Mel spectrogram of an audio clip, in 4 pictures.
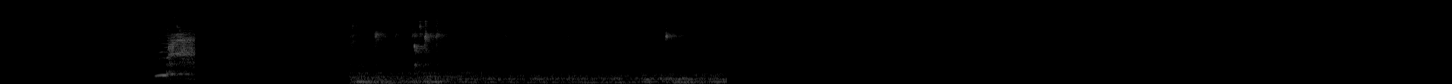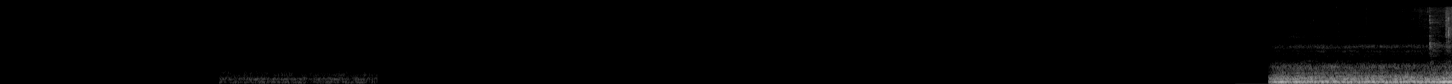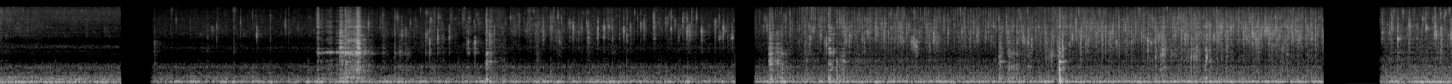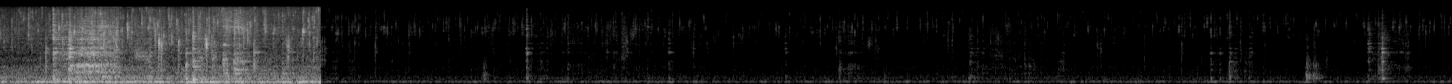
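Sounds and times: deep-frying sizzling and bubbling: 27.2 - 58.0.

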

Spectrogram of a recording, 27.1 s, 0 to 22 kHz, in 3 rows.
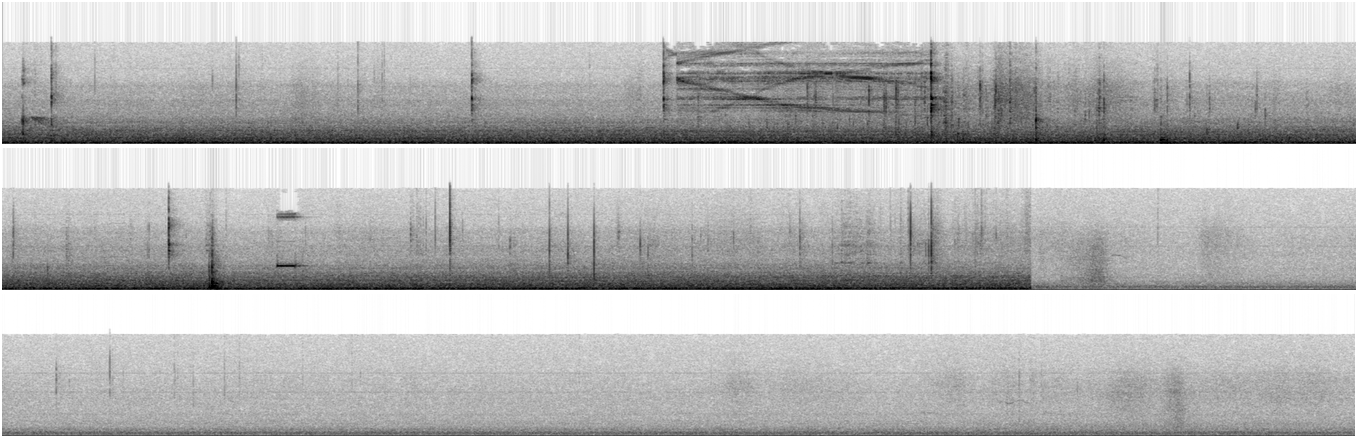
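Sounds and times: batter sizzling in a saucepan: 4.4 - 10.1.

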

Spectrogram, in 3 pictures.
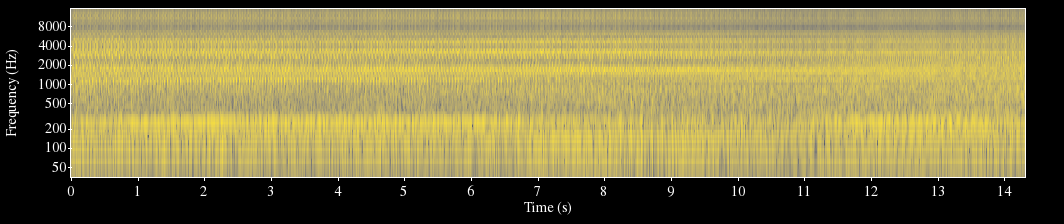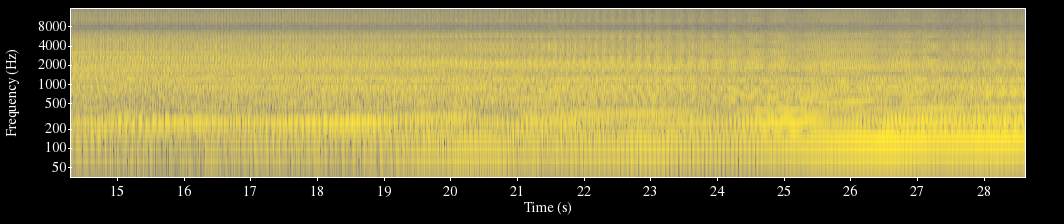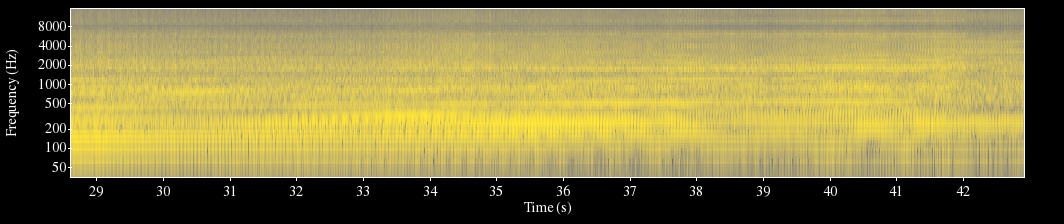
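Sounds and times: electric motor hum and whine: 0.0 - 42.9.

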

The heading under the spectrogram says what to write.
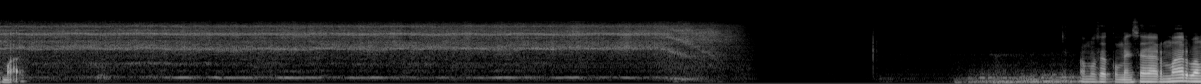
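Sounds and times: electric belt sander on wood: 0.0 - 7.6.

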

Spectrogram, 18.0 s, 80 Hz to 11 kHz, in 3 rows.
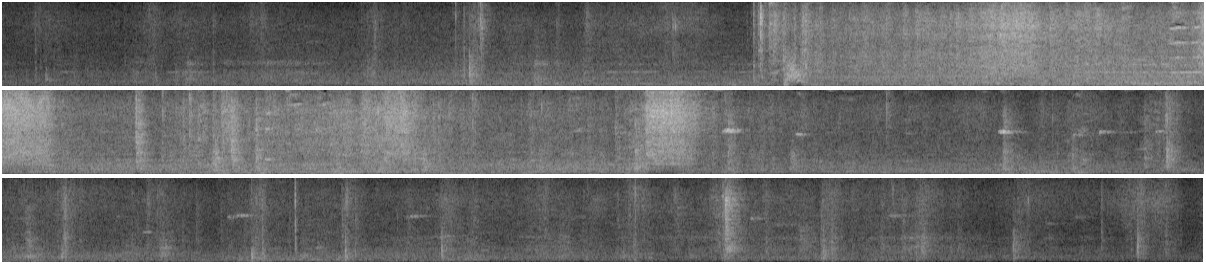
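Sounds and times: train wheels rushing rattle: 2.4 - 17.8
clunks and knocks: 3.8 - 16.8.

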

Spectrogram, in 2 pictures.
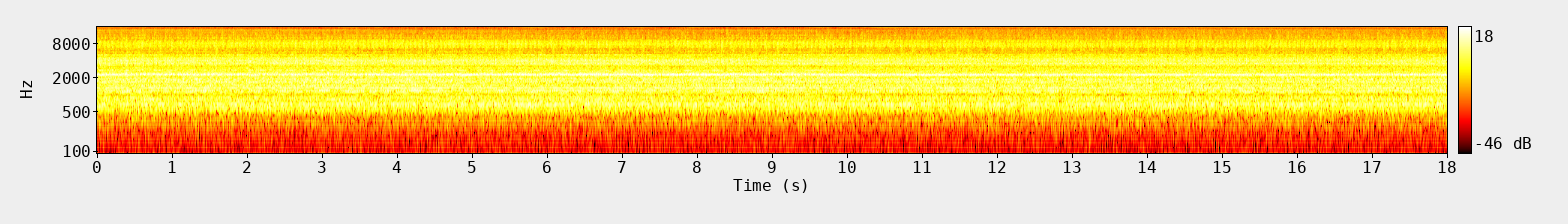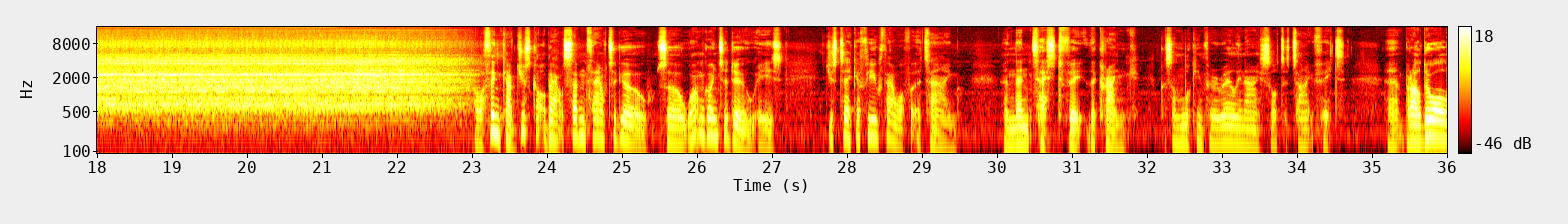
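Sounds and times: metal lathe whining: 0.0 - 23.1.

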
